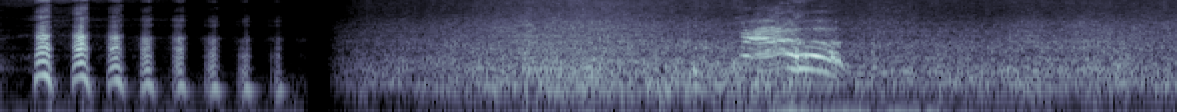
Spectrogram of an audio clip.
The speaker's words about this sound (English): The mysterious figure reached its hand toward Keeler and washed him out of the building with a powerful wave of water.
